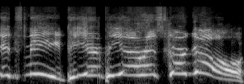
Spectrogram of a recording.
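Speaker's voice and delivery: very high, slow, drawn-out put-on French voice. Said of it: "what's the character in All That?".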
